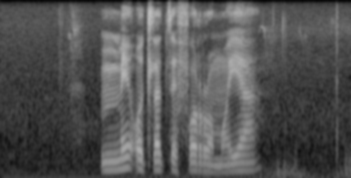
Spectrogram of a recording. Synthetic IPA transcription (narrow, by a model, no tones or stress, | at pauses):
m̩mɪʔʊt͡ɬat͡sʼɛfɔrɔmɔja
